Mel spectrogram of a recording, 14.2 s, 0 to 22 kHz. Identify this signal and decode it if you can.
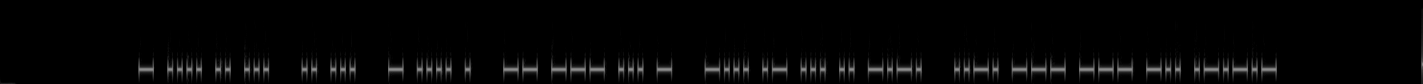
Morse code, heard as a keyed tone, about 25 wpm, 700 Hz. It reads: THIS IS THE MOST BASIC FOOD.
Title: Sentences from Top 1000 Words - Review Part 3 - 25wpm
